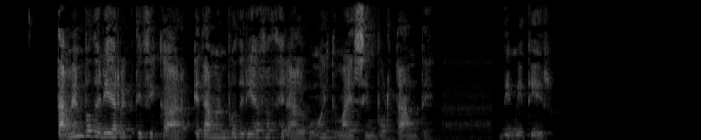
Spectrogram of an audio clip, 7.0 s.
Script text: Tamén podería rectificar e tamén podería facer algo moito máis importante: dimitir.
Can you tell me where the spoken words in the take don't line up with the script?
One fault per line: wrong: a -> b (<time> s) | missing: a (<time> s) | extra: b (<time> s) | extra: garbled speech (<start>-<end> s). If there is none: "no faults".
no faults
